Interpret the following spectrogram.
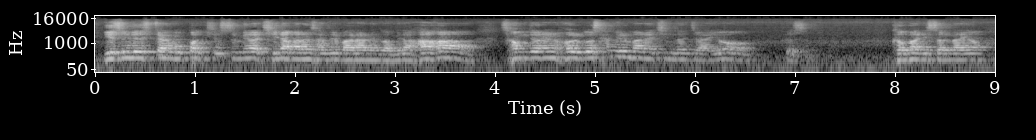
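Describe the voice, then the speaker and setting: A man's voice: on the high side, a little hiss or hum. A male pastor preaching an earnest sermon and acting out the voices in the stories he tells. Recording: echoey room from a distance with faint ambience.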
